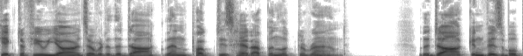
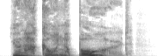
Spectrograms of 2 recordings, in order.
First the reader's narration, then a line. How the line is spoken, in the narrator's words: Summer whispered as if her brother were insane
